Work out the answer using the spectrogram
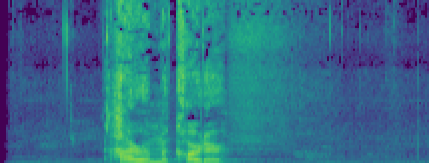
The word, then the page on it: Hyrum McCarter: HIGH rum mih CAR ter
